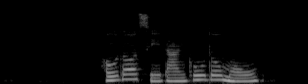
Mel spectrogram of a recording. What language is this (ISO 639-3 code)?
yue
